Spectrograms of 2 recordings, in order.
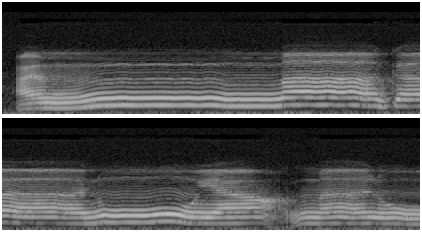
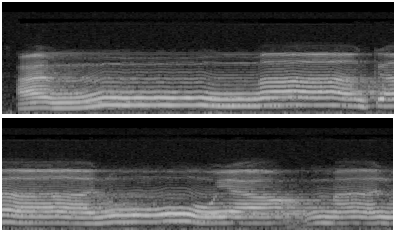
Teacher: Wajibul gunnah, wajib dengung kadar panjang dua harakat.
